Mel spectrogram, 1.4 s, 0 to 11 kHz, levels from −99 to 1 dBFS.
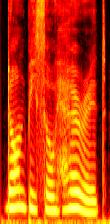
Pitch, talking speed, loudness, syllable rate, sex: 225 Hz, 175 wpm, -15 LUFS, 4.4 syllables/s, female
